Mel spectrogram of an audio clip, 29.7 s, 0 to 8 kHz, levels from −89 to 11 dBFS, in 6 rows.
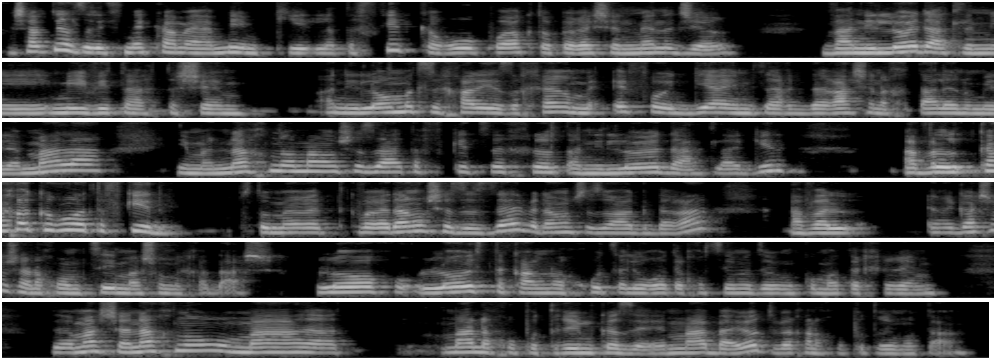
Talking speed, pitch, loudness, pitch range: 175 wpm, 205 Hz, -26 LUFS, 190-240 Hz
